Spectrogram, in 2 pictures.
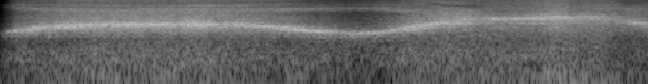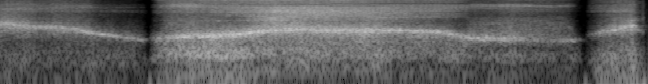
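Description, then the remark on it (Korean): A lip-made whistle imitating winter wind, a breathy, airy tone that slowly rises and falls in pitch in long sweeping waves, fairly loud and alone, with a brief break before a second gust. “이 소리만 들어도 제 입술로 낸 거거든요.”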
